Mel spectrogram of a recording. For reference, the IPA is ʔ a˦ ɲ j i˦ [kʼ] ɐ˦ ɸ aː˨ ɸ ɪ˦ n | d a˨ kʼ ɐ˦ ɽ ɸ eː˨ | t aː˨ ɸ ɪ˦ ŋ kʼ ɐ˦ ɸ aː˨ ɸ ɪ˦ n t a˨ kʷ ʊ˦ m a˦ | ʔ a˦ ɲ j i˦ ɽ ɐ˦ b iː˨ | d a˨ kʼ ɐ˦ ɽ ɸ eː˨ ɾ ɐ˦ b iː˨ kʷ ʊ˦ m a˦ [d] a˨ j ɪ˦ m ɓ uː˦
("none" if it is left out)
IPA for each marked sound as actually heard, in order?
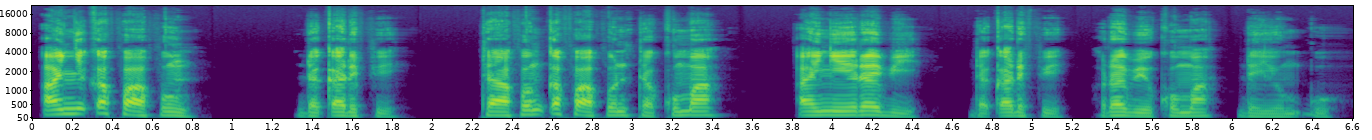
kʼ, d

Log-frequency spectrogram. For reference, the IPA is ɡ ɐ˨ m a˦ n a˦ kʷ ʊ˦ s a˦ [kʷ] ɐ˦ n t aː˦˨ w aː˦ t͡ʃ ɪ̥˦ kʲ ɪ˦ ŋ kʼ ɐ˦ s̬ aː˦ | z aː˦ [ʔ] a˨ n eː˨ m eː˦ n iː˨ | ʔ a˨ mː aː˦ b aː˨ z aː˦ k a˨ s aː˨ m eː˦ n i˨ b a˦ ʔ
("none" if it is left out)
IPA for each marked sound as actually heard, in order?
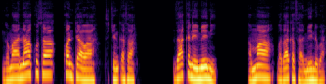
kʷ, k

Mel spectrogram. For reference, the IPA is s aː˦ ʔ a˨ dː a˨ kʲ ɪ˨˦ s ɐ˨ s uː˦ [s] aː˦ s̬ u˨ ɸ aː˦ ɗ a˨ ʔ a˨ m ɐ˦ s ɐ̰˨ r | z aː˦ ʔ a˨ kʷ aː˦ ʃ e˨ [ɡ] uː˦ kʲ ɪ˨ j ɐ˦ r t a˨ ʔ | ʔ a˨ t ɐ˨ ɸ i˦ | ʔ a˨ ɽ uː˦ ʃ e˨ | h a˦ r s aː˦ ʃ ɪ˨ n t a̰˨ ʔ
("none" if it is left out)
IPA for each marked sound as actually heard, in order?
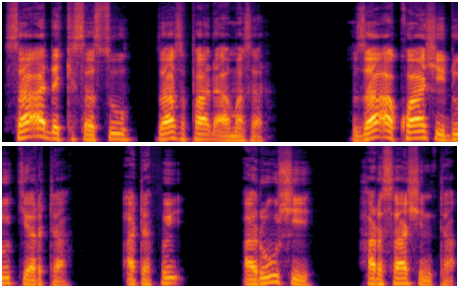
z, d

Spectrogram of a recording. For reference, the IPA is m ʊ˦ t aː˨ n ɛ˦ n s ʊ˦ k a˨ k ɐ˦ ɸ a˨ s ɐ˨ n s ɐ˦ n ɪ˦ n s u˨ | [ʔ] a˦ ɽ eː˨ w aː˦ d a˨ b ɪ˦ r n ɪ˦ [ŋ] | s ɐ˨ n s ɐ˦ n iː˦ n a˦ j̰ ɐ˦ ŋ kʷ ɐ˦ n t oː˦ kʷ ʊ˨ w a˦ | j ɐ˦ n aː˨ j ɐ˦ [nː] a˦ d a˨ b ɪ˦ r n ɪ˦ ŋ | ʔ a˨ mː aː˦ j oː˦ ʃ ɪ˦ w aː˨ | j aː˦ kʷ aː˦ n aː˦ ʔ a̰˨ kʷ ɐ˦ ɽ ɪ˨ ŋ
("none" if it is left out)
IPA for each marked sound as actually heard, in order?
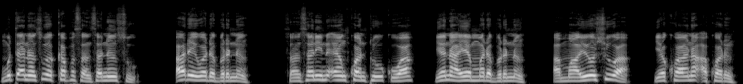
ʔ, ŋ, mː

